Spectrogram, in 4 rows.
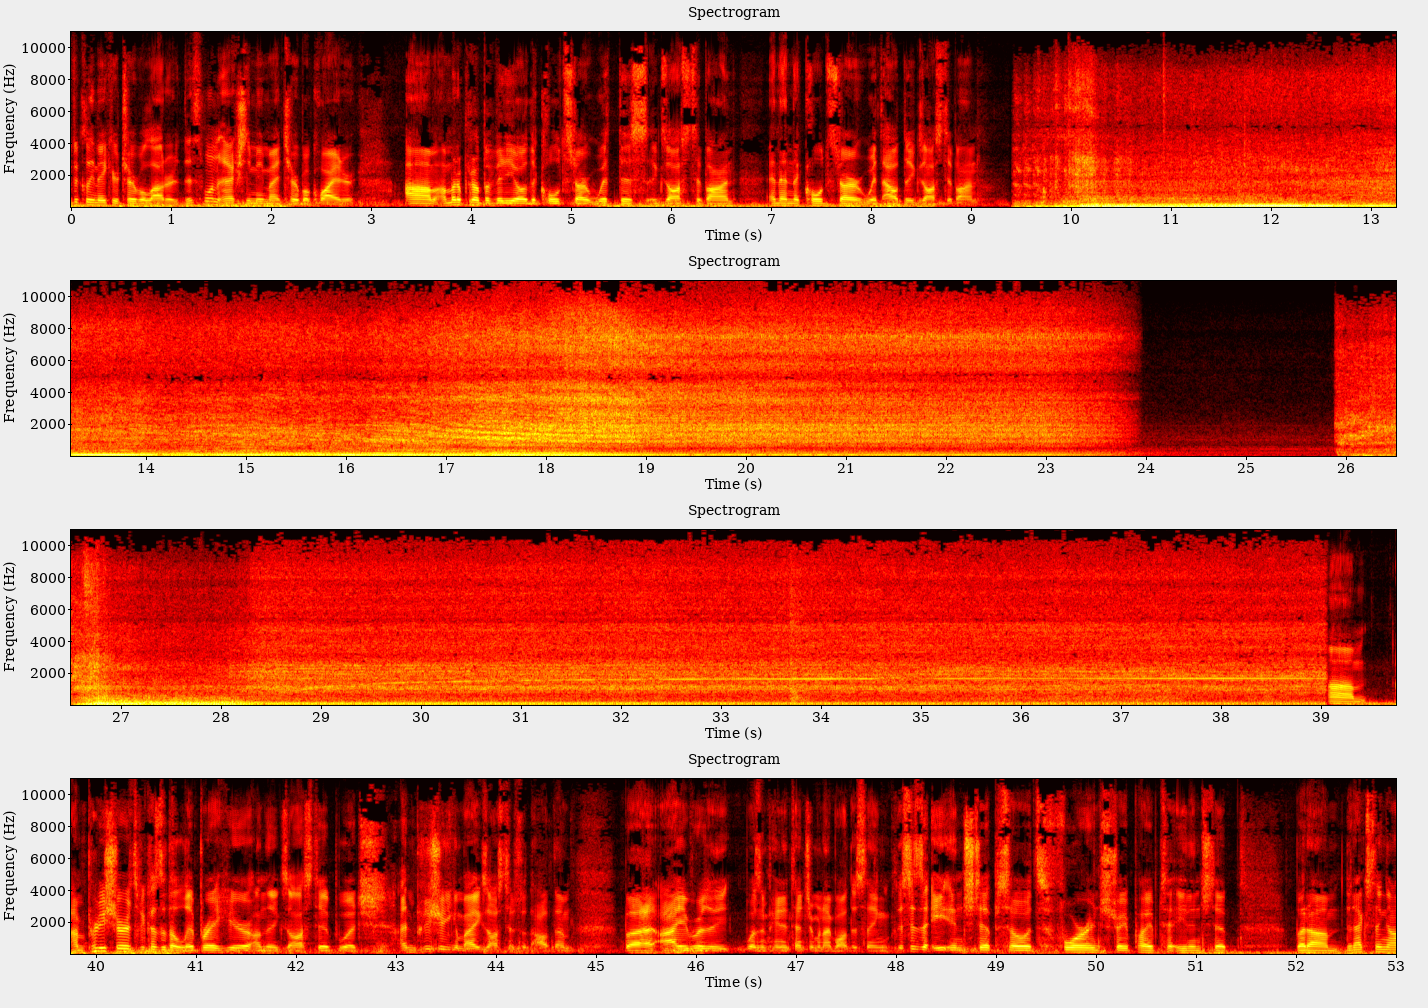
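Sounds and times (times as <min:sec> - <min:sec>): diesel engine starting and idling: 0:09.4 - 0:24.0, 0:25.9 - 0:39.1
turbo whistle: 0:12.8 - 0:23.9, 0:28.2 - 0:39.1.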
